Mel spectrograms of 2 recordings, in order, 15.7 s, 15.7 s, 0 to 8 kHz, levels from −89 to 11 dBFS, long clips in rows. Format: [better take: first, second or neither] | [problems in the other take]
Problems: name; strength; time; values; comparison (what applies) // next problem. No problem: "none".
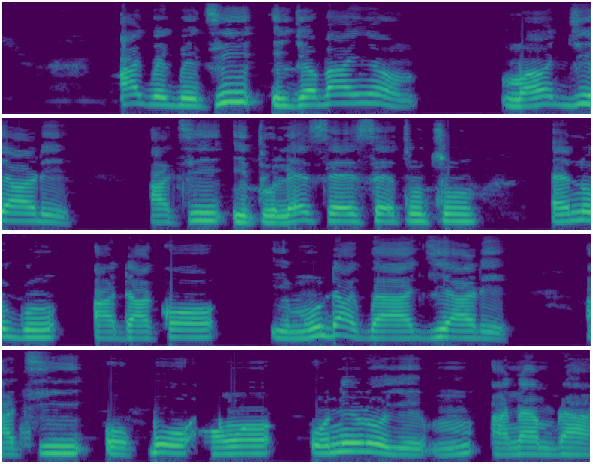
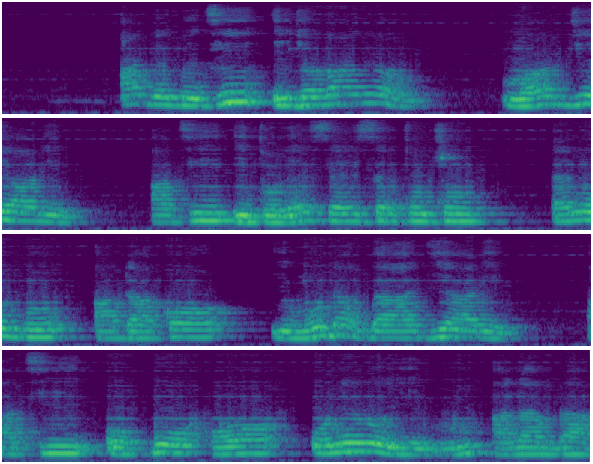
first | noise reduction (neural separator model SepFormer DNS4)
